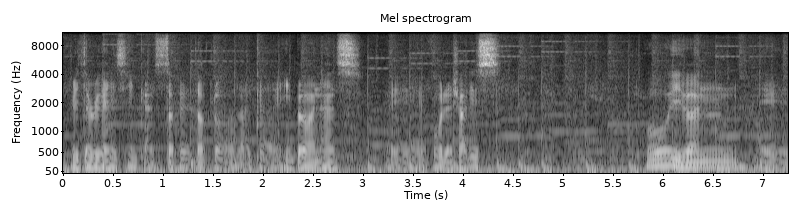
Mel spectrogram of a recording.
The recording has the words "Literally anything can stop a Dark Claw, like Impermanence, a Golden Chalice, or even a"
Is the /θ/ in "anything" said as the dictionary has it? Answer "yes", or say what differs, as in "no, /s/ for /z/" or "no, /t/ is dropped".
no, /s/ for /θ/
